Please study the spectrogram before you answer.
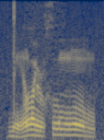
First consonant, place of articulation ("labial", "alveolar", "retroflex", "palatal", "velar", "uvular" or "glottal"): alveolar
